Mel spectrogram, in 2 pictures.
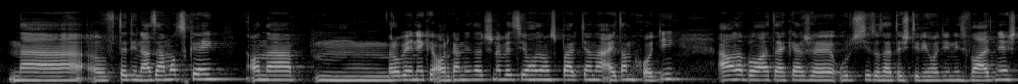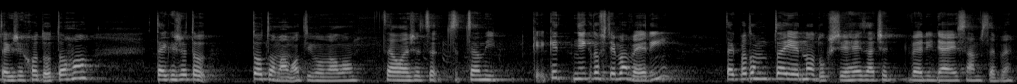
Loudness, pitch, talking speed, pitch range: -29 LUFS, 210 Hz, 165 wpm, 190-225 Hz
